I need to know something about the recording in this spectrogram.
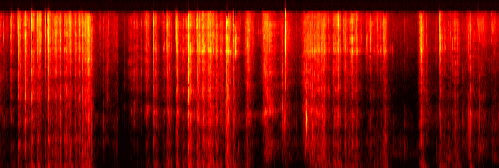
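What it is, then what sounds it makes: Soap bar being shaved. A solid oval lavender soap bar with a scalloped edge is held in the hand and scraped with a utility knife blade, shaving off thin flakes. Bright, crisp scraping and rasping strokes come in irregular bursts, separated by brief quiet gaps.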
